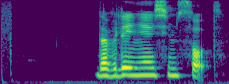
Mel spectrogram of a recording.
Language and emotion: Russian, neutral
